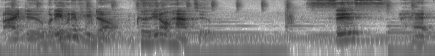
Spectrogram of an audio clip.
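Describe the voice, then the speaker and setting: Southern guy from atlanta doing a personal commentary vlog, earnest and emphatic, medium pitch, guitar music playing behind him. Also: a bit bright. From Atlanta, Georgia, United States. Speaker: video blogger, show host. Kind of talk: personal spoken commentary to viewers.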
